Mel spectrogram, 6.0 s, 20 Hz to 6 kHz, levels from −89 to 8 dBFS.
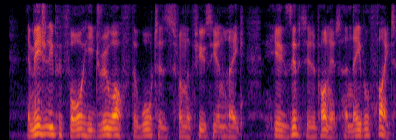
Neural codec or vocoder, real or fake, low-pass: vocoder, 22.05 kHz, 80 mel bands, WaveNeXt; fake; 5.4 kHz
